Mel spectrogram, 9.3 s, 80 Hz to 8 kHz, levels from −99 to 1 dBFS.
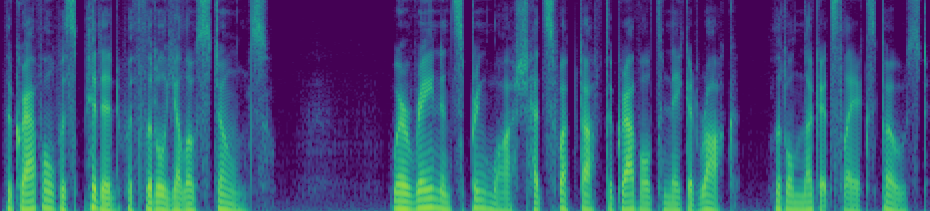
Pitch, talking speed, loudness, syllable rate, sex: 100 Hz, 160 wpm, -22 LUFS, 4.9 syllables/s, male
